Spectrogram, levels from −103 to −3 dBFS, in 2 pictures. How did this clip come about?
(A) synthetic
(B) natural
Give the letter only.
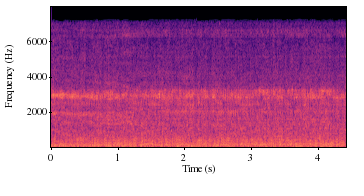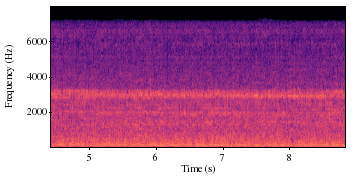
A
